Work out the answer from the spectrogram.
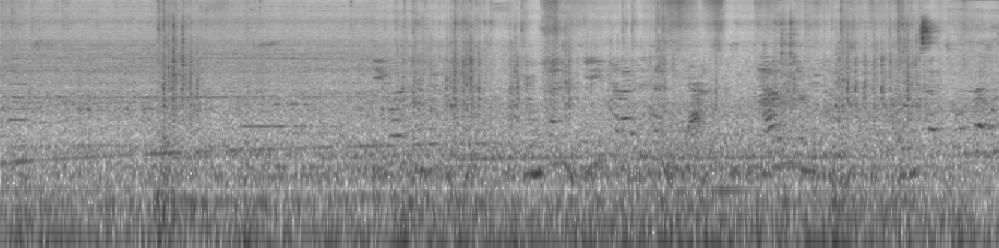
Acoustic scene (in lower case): bus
